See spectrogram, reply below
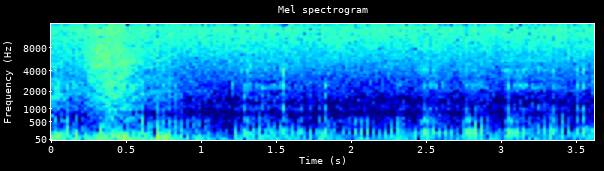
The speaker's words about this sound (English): Aki the Cat, the Hobeck Cat, who joins us on our sofa as we record this episode.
